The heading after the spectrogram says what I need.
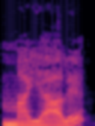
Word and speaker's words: maiale: You see, as we have seen with the alphabet, the letter I is pronounced as I. Maia. And then the letter E at the end is always pronounced as E in Italian.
